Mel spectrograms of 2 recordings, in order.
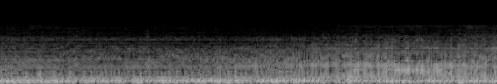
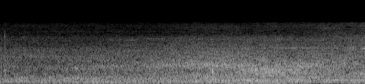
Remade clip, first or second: first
